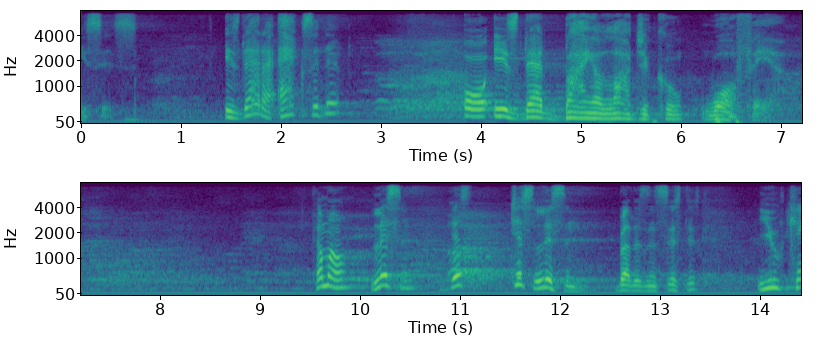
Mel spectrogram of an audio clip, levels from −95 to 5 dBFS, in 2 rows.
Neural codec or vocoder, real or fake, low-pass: none; real; 7.2 kHz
